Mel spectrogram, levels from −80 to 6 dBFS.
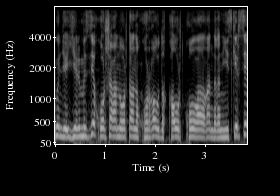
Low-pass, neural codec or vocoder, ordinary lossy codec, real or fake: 7.2 kHz; codec, 24 kHz, 3.1 kbps, DualCodec; none; fake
